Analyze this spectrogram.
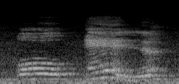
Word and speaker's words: On: If I write O-N, we say On. But if I put E, we say one. It's not one. This is On.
